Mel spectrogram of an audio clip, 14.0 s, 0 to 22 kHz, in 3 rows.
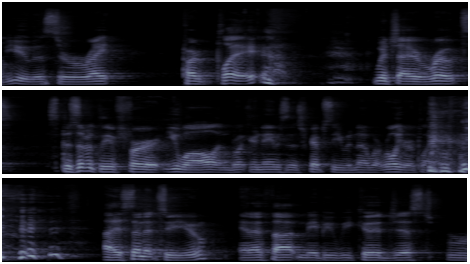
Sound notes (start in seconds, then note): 8.9 everyone chuckles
